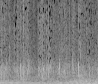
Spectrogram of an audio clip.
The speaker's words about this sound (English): You believe that? If you believe, give him a hand clap right now.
